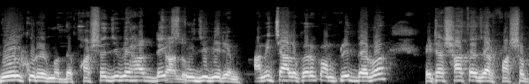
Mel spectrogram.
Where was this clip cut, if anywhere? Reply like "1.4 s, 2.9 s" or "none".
none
